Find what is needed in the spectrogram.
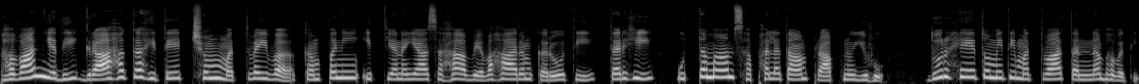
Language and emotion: Sanskrit, neutral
